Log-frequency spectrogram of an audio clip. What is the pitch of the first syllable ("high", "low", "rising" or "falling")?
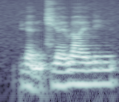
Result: low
